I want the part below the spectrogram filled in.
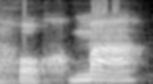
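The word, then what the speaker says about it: חכמה: Que es la siguiente etapa que se llama Jogma. Mira, tengo que usar mucho la Jas para pronunciarla que habla de sabiduría.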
